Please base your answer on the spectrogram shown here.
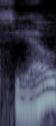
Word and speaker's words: Siel: I'm going to pronounce it Siel because it's from Italy, and its power supply.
